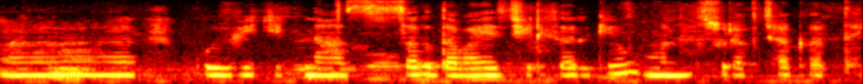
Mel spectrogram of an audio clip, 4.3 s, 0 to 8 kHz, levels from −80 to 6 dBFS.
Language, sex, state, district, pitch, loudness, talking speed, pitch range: Chhattisgarhi, female, Chhattisgarh, Sarguja, 220 Hz, -15 LUFS, 180 wpm, 215-230 Hz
